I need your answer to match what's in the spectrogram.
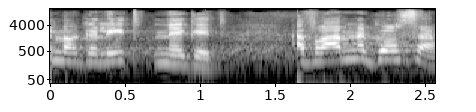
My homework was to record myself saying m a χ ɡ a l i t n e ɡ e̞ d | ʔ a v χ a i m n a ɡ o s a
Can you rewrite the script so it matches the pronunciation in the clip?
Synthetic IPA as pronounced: m a ʁ ɡ a l i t n e ɡ e̞ d | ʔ a v ʁ a a m n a ɡ o s a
